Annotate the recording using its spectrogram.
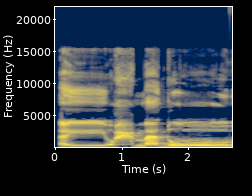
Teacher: یہاں نون ساکن کی بعد یا ہے تو یہاں ادغام ہوگا غنے کے ساتھ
